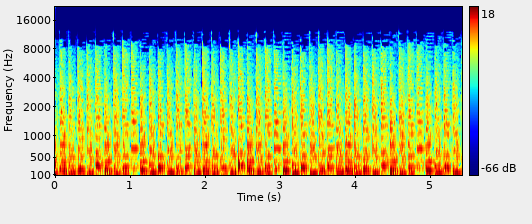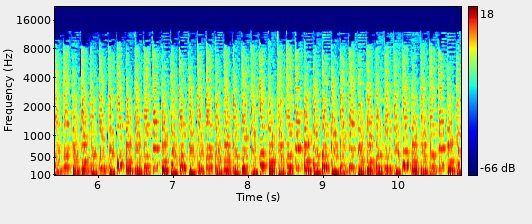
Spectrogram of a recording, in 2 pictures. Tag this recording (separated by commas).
Electronic dance music, Music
